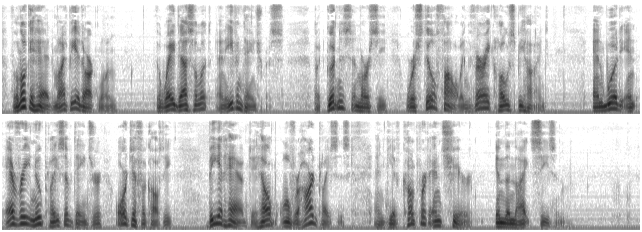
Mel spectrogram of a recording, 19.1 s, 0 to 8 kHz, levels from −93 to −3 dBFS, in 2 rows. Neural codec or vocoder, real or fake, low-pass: none; real; 7.2 kHz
